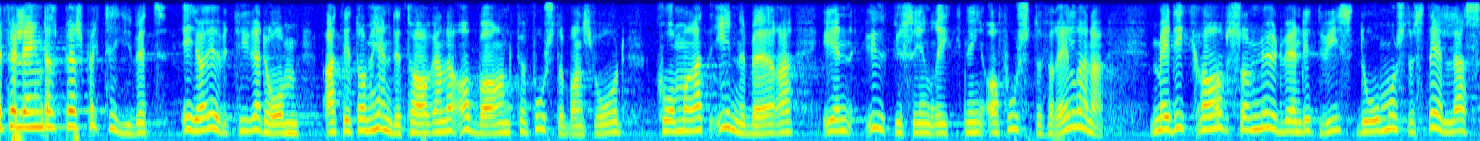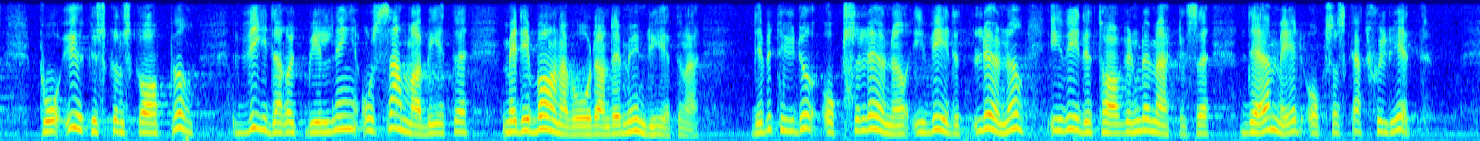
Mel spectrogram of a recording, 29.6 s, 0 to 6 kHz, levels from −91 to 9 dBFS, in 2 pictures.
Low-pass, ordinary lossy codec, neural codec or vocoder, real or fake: 5.4 kHz; none; none; real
